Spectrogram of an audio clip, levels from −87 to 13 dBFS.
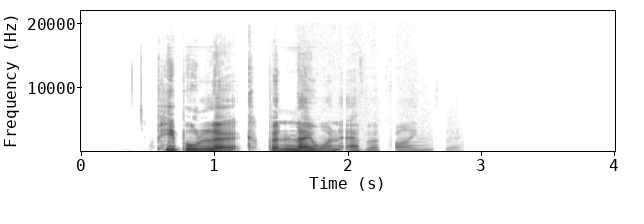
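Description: Right after "look but" at 1.60 s, the fade-out runs into truncation distortion, probably a path only about 10 bits deep, no dither. From 2.24 s to the end the tail turns gritty.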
